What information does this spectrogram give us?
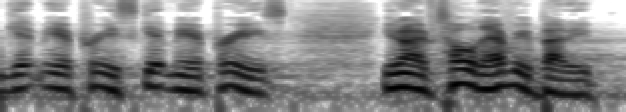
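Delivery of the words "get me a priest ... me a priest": plain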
